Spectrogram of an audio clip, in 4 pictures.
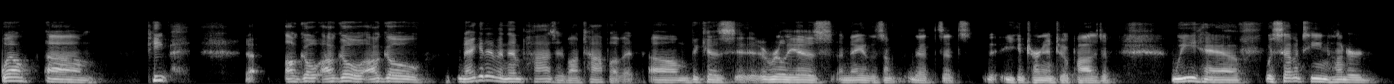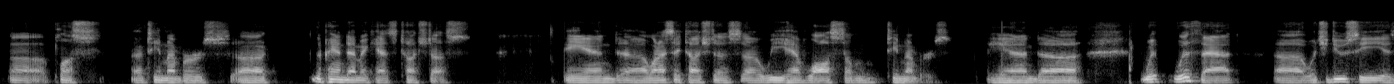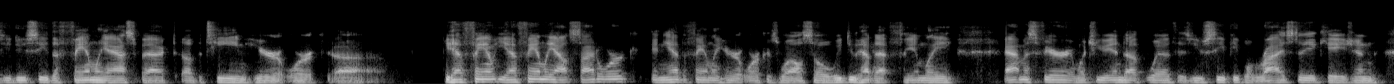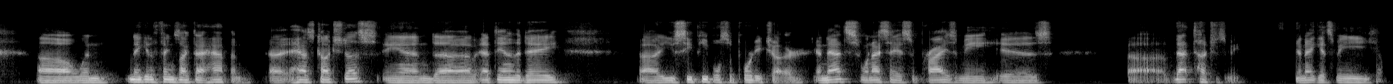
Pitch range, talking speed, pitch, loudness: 90-110 Hz, 180 wpm, 100 Hz, -21 LUFS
